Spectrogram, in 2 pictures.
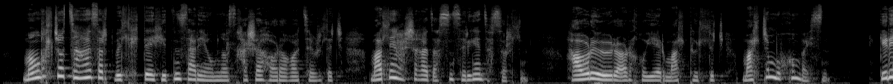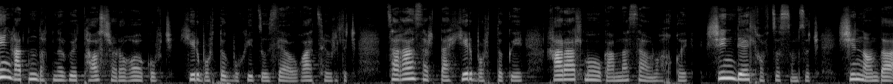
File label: Mongolian Female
